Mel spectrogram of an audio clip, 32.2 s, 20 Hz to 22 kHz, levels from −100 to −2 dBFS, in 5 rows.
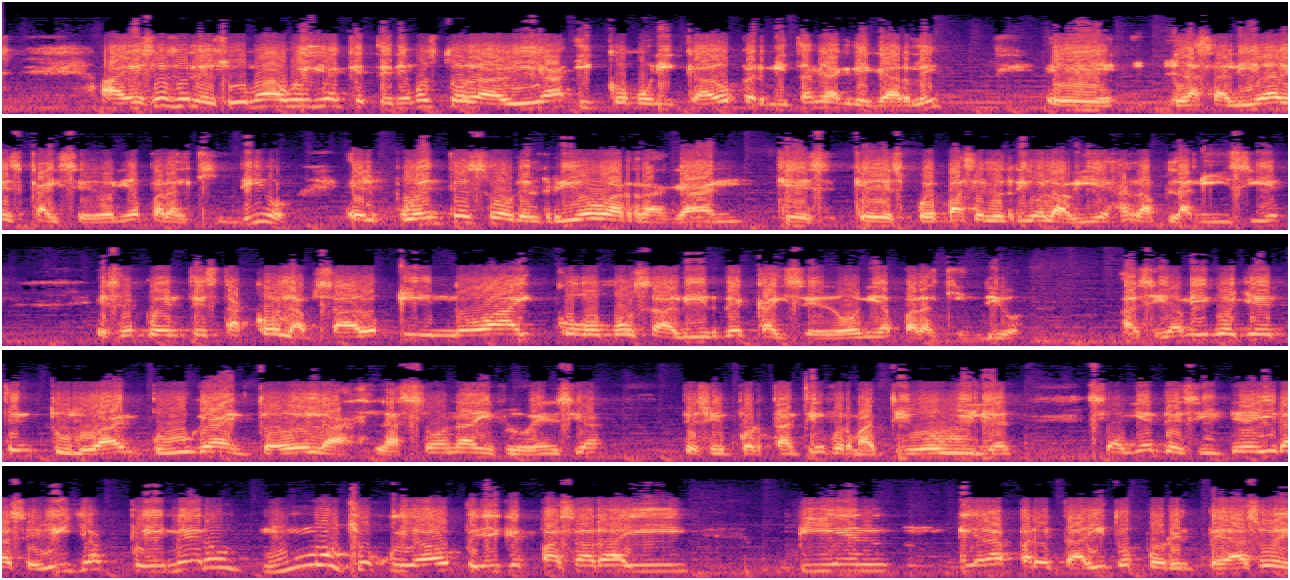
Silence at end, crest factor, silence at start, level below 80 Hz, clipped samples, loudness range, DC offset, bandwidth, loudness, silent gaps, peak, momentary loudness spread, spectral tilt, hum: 0 s; 14 dB; 0 s; -52 dBFS; under 0.1%; 2 LU; under 0.1%; 14.5 kHz; -13 LUFS; none; 0 dBFS; 6 LU; -1.5 dB/octave; none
